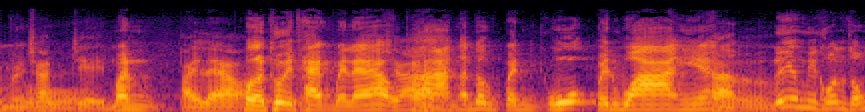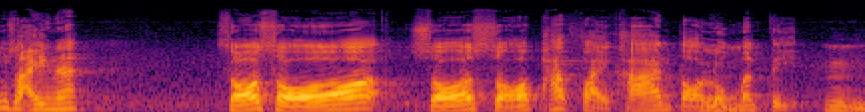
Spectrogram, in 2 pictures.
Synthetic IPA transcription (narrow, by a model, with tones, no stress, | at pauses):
ma˧nt͡ɕʰa˦t͡ɕeː˧nma˧npa˧jlɛː˦˥wpɤː˨˩t̪ʰːu˥˩˨jt̪ʰɛː˧ŋpa˧jlɛː˦˥waː˨˩k̚ka˧nt̪ɔ˥˩ŋpe˧nko˦˥pe˧nwaː˧˩ŋŋi˦˥lɛː˦˥wja˧ŋmiː˧kʰo˧nso˩˦ŋsa˨˩˦jʔi˧na˦˥ | sɔː˩˦sɔː˩˦ | sɔː˩˦sɔː˩˦pʰa˦˥k̚faː˨˩jkʰaː˦˥˩nt̪ɔː˨˩lo˧ŋma˦˥t̪ḭ˨˩ʔ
